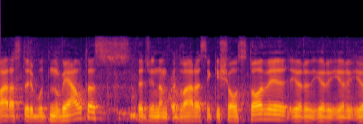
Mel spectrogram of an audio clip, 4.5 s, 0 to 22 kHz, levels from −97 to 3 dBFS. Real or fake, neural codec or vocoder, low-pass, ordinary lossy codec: fake; codec, 16 kHz, 4 kbps, X-Codec, HuBERT features, trained on LibriSpeech; 7.2 kHz; MP3, 96 kbps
